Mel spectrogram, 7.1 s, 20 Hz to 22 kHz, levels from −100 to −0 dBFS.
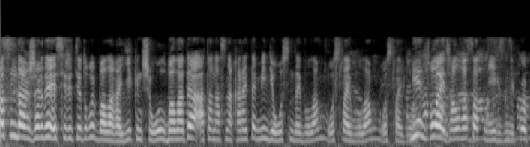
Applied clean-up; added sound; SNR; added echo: none; none; none; none.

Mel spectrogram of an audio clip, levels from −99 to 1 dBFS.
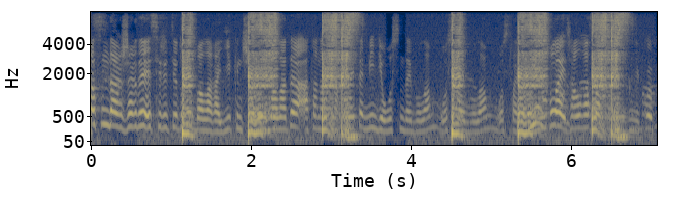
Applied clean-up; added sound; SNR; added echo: none; Fart; -3 dB; none.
